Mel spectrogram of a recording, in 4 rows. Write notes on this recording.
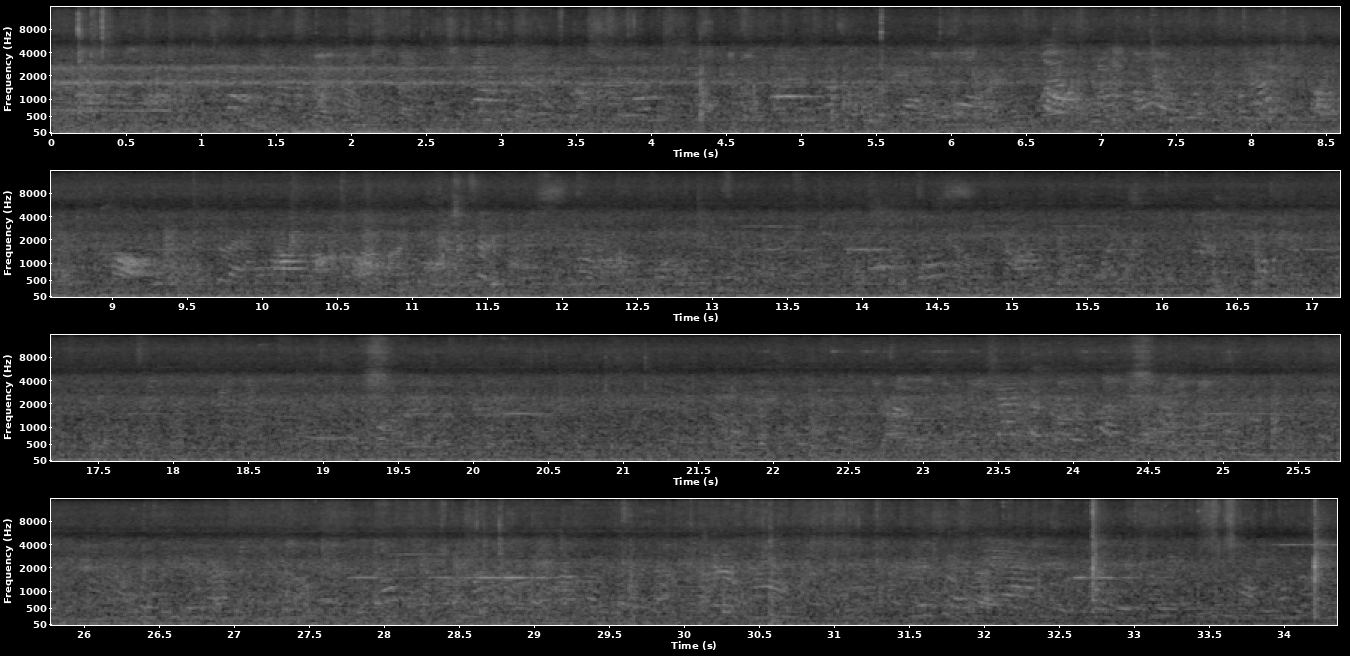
Walking in the station, From the beginning of the platform, To go outside the station, Sony PCM D50+ Soundman OKM II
